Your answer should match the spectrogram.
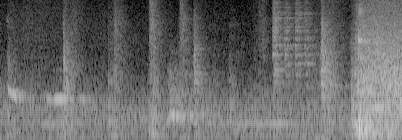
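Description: Short squeaks and light footsteps on a concrete garage floor, then near the end a loud scrape as a plastic storage tote is dragged off a wooden shelf.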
